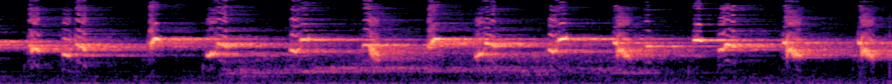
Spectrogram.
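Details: Sooty-headed bulbul singing a continuous 'ropel' song of bubbly, down-slurred whistles in quick succession, with a faint low hum running underneath for a couple of seconds.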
